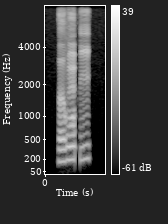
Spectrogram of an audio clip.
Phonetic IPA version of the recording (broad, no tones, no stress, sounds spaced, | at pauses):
ə β õ ʔ i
